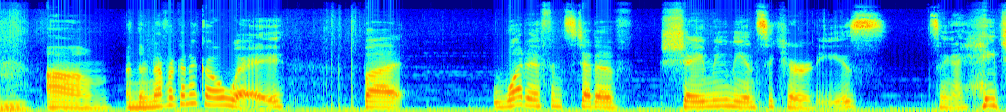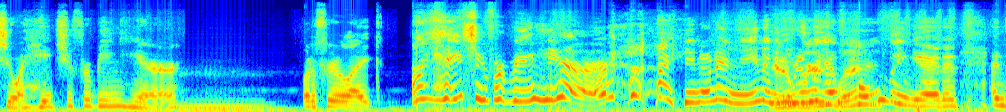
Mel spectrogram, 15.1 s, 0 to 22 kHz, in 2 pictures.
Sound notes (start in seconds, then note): 10.6 joyfully; 12.1 laughs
